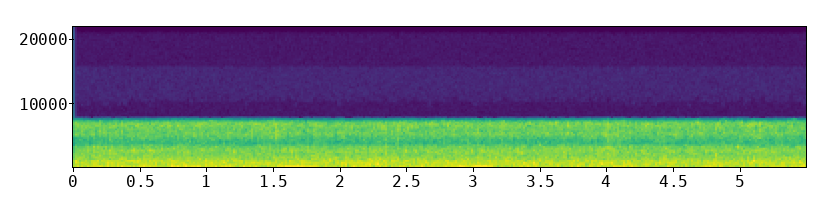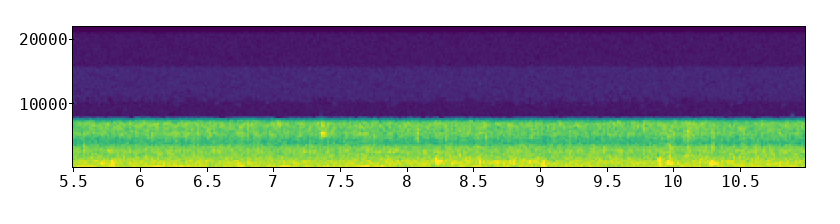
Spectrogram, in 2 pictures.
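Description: Shallow stream flowing steadily, an even rushing of water, with a few light splashes near the end as bare feet wade through it.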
